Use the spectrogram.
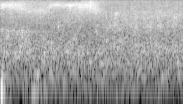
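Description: Rain pours down outside in a steady, soft, even hiss with no breaks and no voices.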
